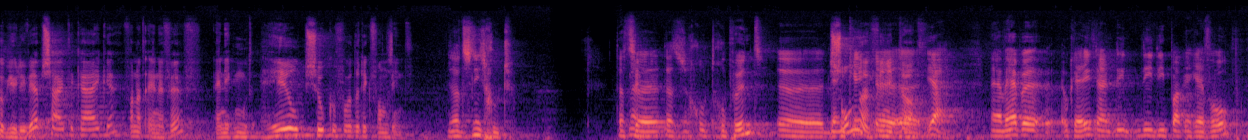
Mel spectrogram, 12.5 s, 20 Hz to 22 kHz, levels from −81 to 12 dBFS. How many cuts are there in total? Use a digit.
7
